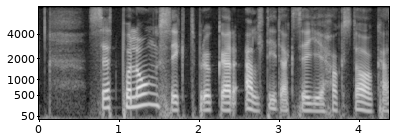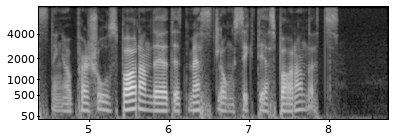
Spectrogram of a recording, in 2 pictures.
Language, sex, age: Swedish, female, 24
